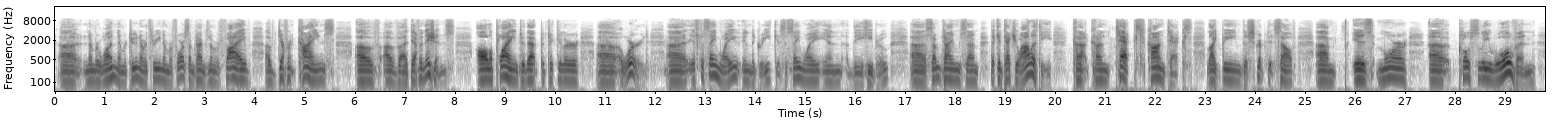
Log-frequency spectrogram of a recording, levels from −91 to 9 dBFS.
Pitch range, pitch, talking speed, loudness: 110-130 Hz, 120 Hz, 120 wpm, -27 LUFS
